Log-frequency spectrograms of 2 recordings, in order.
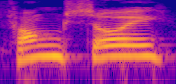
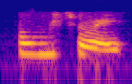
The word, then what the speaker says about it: feng shui: that correct is it fong soy i know some people say feng shui but i know that's not right uh well i pronounce it feng shui so i've got a bit of a cantonese yeah yeah yeah so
